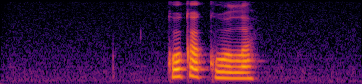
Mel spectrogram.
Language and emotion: Russian, neutral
